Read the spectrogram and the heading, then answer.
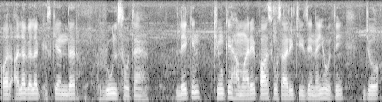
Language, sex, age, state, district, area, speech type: Urdu, male, 18-30, Uttar Pradesh, Aligarh, urban, spontaneous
